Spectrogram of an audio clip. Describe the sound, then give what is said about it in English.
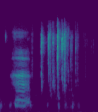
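Typing on a computer keyboard, heard as a quick flurry of clicky keystrokes lasting under a second, right after a brief burst of voice. “Okay, I'll type it for you.”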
